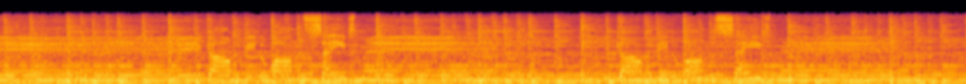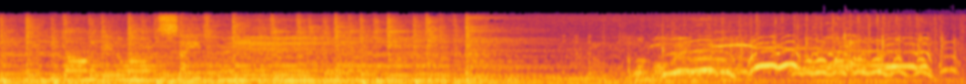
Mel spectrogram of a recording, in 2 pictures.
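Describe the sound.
A live rock song plays loud and full with steady band sound and crowd noise mixed in. The music cuts off near the end and a man starts talking.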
